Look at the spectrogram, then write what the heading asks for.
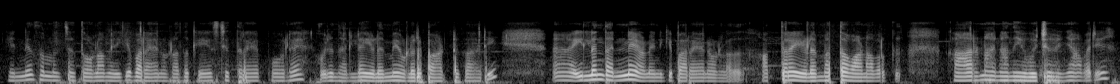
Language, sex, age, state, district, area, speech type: Malayalam, female, 30-45, Kerala, Alappuzha, rural, spontaneous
